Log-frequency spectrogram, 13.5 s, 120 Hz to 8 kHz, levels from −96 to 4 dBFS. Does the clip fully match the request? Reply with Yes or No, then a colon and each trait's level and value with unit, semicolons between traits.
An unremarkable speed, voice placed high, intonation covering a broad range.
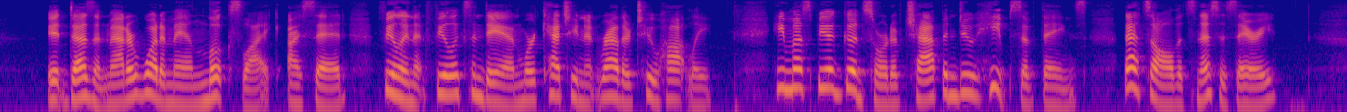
Yes: average, 170 wpm; high, 195 Hz; wide, 6.0 semitones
